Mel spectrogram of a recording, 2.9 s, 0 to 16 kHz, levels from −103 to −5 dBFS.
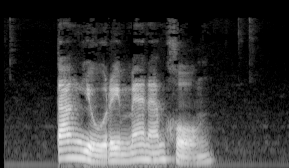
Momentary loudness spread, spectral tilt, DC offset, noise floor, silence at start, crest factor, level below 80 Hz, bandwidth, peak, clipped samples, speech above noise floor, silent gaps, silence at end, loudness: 11 LU; -8.5 dB/octave; under 0.1%; -65 dBFS; 0.55 s; 18 dB; -50 dBFS; 10 kHz; -2 dBFS; under 0.1%; 47 dB; none; 0.75 s; -19 LUFS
